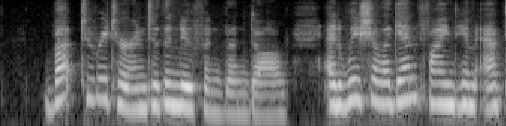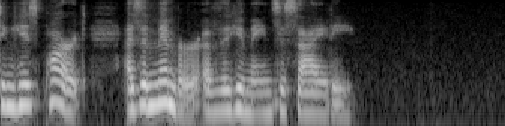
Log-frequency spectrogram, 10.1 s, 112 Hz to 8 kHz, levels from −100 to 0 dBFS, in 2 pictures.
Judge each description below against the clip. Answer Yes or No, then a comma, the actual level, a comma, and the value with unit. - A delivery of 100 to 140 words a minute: Yes, slow, 135 wpm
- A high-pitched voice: Yes, high, 220 Hz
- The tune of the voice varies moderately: Yes, average, 4.6 semitones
